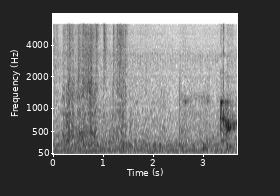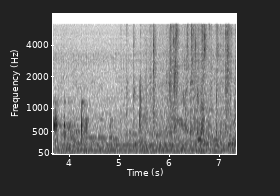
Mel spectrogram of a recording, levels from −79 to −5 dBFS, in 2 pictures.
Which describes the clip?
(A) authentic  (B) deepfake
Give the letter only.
B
